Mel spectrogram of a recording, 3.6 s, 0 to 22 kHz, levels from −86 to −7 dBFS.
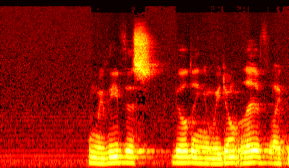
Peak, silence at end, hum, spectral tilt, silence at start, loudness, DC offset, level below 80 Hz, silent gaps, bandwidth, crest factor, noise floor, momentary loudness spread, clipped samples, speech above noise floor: -2 dBFS; 0 s; 60 Hz at -45 dBFS; -4.5 dB/octave; 1.1 s; -18 LUFS; under 0.1%; -60 dBFS; none; 18.5 kHz; 18 dB; -48 dBFS; 7 LU; under 0.1%; 30 dB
